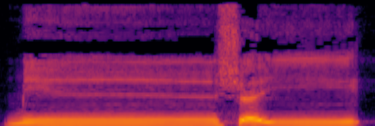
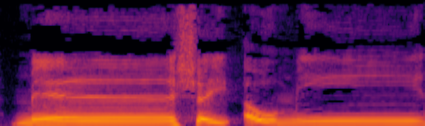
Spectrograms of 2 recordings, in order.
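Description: First: من شيء with the n hidden in a long nasal hum, no y; slow, hummed من into شيء; correct ikhfa. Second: من شيء turned into mee, higher and drawn out; mock the over-strong مي with a y colour; exaggerated wrong من شيء; wrong ikhfa. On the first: Shown as a demonstration. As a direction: model reading of من شيء. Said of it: "النطق الصحيح هكذا". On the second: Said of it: "نقلبه برفع وسط اللسان".

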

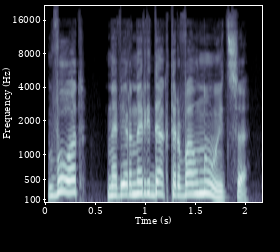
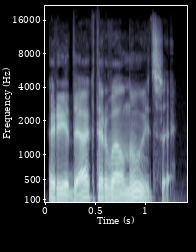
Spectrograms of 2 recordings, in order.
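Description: First: Put-on high, childlike worried voice; high-pitched childish concern; worried youngsters. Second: Said in the usual way. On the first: A narrator's reading. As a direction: fret in a high kid's voice. Worried youngsters against the calm director. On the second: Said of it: "сказал директор".

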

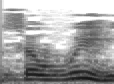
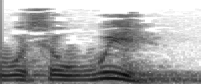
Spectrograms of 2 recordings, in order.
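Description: First: سويه with an i after the h, sawwihi; final ha vowelled. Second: وسويه ending on a still h, sawwih; final ha unvowelled. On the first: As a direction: let the ha in سويه open into a short i. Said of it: "لابد أن تسكن الهاء ولا تقول". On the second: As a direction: stop on the ha in وسويه with no vowel after it. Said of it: "لابد أن تسكن الهاء". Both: Shown as a demonstration.

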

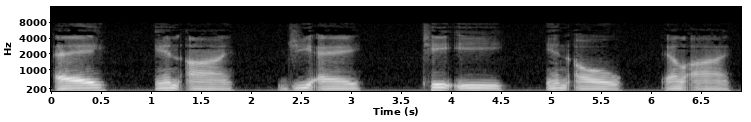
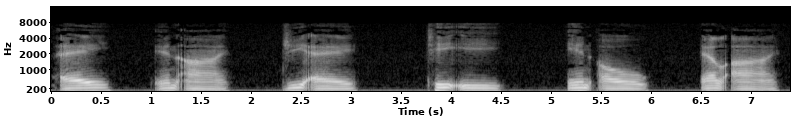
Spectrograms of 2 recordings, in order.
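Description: No difference in how they are said.

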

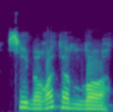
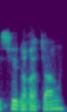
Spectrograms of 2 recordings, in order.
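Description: First: "صبغة الله" recited slowly with a full, heavy sad. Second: "صبغة" with the sad thinned towards a sin; mistaken thin sad. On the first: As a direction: thicken the sad of "صبغة" though it has kasra. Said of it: "ننتبه هنا إلى تفخيم الصاد". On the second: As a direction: say "صبغة" with a light, thin first consonant. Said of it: "بعض الإخوة يقولون صبغة يرققونها". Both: Shown as a demonstration.

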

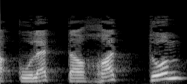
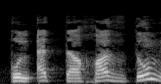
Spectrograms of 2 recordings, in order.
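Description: First: قل اتخذتم run together as "qulattakhattum", ذ merged into ت; merged dhal. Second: Said in the usual way. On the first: Shown as a demonstration. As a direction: link قل اتخذتم and double the t for the ذ. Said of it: "يقرأ بالنقل". (قل اتخذتم بالنقل والإدغام) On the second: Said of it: "يقرأ".

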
